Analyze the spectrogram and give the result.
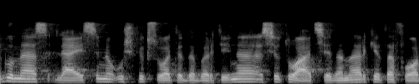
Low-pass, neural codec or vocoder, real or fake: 7.2 kHz; none; real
